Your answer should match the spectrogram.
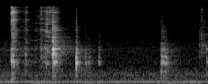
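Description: Metal cutlery clinking against a plate as food is picked up: a few sharp clinks, the loudest in the first half-second, over a low steady hum.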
